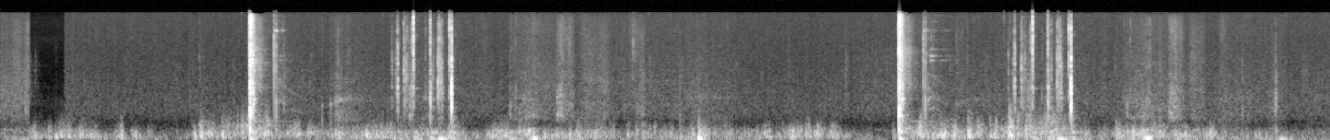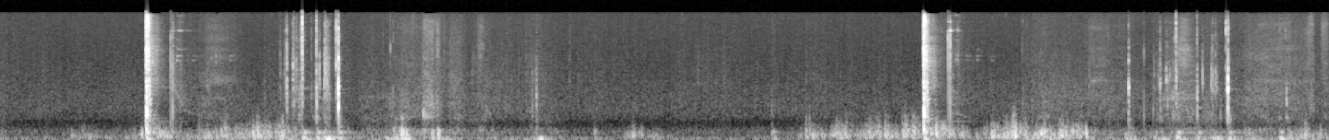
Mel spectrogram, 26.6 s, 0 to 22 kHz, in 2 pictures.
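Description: Four shots from an Air Arms S510 XS Ultimate Sporter .25 regulated PCP air rifle, each a sharp crack, spaced about six to eight seconds apart. Each shot is followed a second or two later by a pair of quieter clicks as the side lever is cycled to load the next pellet. A low wind rumble on the microphone runs between the shots.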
